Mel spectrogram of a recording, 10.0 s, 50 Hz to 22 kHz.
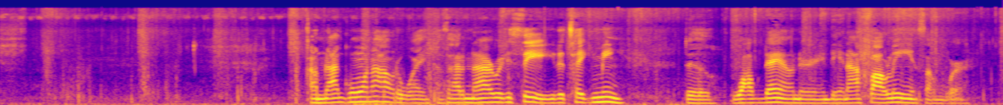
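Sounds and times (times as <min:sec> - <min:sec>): footsteps in snow: 0:00.0 - 0:10.0.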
